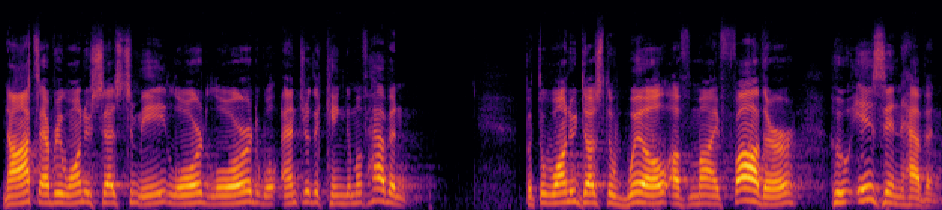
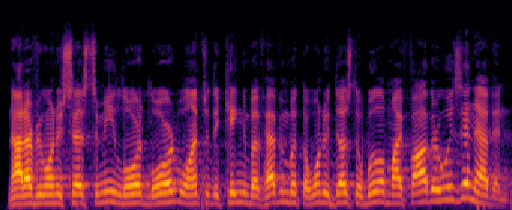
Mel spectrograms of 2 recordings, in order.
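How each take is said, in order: First: Measured, emphatic verse reading; weighty reading at an unhurried pace; deliberate scripture reading. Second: Fast, run-together scripture recap; brisk recital in one breath; rapid re-reading. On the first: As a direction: read the verse out firmly, with pauses between phrases. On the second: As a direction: race through the familiar verse without pausing. Quick re-reading of same verse. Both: Real, not acted.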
